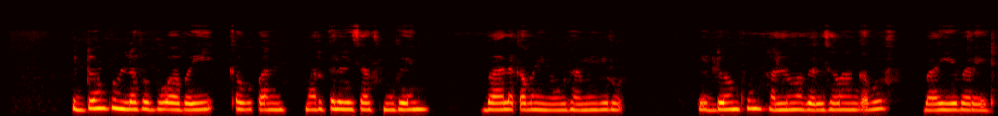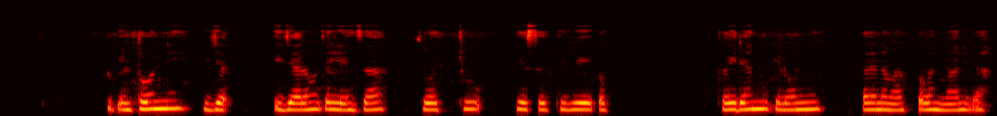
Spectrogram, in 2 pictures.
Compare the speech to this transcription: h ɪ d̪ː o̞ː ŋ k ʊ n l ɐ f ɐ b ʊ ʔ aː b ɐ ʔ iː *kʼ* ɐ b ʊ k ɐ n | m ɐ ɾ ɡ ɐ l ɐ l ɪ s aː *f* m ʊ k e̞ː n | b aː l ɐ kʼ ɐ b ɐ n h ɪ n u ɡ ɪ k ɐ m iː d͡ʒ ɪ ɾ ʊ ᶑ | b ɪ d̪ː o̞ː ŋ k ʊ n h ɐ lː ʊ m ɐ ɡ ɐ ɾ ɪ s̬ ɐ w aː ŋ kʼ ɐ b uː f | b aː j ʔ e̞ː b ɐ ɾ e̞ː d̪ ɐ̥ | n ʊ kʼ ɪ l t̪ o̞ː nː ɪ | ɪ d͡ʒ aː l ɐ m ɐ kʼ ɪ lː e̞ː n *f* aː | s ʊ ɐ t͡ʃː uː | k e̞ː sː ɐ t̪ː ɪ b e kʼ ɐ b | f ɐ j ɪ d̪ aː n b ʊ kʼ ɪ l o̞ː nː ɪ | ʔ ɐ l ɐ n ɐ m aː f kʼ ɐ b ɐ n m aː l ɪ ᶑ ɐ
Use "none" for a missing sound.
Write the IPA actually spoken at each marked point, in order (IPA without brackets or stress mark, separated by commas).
kʼ, f, s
